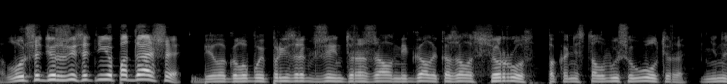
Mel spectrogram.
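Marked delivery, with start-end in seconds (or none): 0.0-1.8 loud, higher-pitched warning; shouted warning. A narrator's reading. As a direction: shout to keep them away from danger. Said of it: "закричал я". (кричит, предостерегая)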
